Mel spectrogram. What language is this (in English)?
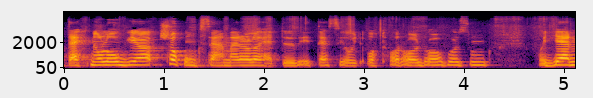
Hungarian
